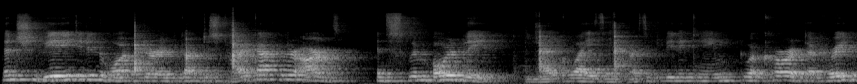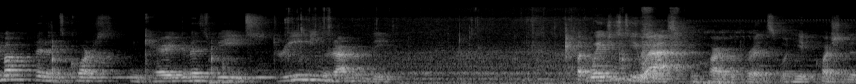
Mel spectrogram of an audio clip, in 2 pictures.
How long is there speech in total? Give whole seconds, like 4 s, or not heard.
15 s.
